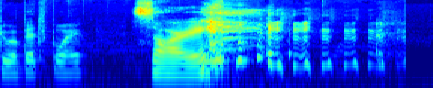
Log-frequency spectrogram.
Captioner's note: both laughing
